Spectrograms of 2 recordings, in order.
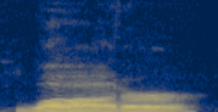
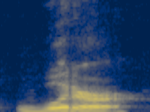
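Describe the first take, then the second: First: Water is said the general American way. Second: Water is said the Philly way, like wooder.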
